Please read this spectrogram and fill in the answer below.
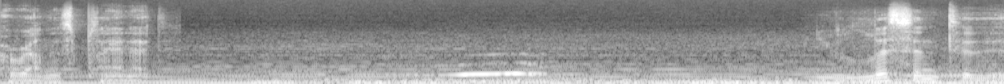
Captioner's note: whale bellows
